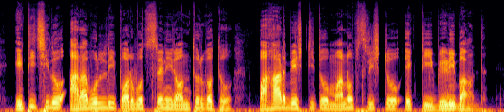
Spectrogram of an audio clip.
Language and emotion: Bengali, neutral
